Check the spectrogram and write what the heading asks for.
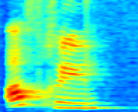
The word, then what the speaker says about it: avril: The pronunciation here is Avril.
